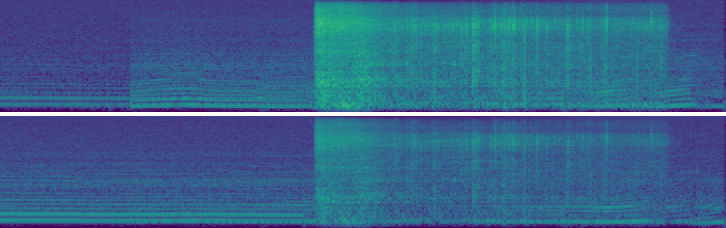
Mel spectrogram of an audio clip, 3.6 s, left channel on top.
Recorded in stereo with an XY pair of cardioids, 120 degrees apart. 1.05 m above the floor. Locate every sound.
1.6 s a hiss: 55° left, 0.8 m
